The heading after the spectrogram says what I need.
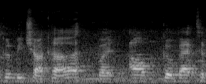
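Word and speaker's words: Chả cá: How would you pronounce Cha Ca, Mai? It's Cha Ca.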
